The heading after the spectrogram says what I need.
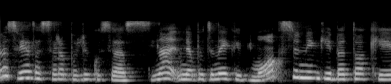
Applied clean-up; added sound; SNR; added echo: neural mask model DeepFilterNet 3.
